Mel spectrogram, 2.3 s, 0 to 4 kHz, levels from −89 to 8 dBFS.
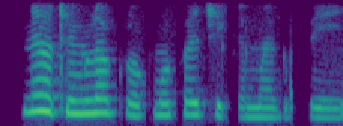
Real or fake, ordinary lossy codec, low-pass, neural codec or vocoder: real; Opus, 32 kbps; 3.6 kHz; none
